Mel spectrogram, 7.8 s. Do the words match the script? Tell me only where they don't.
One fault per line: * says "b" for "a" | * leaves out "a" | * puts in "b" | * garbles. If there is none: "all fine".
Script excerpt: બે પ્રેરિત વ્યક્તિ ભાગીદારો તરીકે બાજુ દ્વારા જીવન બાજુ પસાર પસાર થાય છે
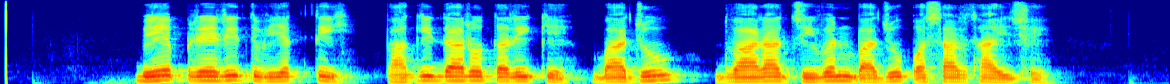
* leaves out "પસાર"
